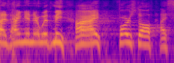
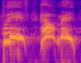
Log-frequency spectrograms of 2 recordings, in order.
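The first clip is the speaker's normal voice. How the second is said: mock desperate plea; 10 semitones higher, 7 dB louder, slower than usual. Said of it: "you're like".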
